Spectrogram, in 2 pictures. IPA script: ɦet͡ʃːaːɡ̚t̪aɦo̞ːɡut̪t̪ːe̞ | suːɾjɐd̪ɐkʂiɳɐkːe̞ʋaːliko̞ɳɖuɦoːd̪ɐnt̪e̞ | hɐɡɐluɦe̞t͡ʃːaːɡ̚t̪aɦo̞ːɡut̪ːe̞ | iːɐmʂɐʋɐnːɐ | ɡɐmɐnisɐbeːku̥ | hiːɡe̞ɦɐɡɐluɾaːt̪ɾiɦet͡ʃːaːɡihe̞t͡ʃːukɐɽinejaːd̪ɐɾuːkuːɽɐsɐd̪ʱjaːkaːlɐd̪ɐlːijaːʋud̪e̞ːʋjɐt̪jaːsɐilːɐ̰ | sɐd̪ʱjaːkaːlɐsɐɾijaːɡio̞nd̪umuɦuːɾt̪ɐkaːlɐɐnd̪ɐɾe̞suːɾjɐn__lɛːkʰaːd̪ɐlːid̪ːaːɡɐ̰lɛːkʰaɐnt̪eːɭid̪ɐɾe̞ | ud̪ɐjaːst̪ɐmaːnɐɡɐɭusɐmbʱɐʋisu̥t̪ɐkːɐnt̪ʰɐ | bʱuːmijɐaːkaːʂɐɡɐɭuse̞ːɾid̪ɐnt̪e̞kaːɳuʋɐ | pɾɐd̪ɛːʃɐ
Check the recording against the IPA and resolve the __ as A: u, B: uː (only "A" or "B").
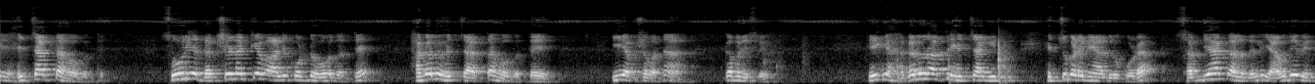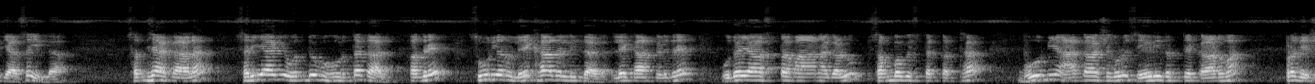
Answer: A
